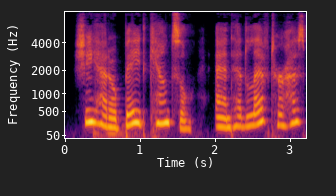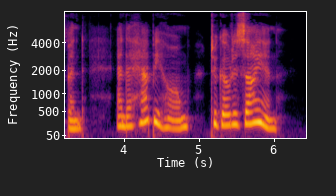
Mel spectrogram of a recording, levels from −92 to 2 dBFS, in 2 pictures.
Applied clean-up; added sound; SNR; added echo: none; none; none; none.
